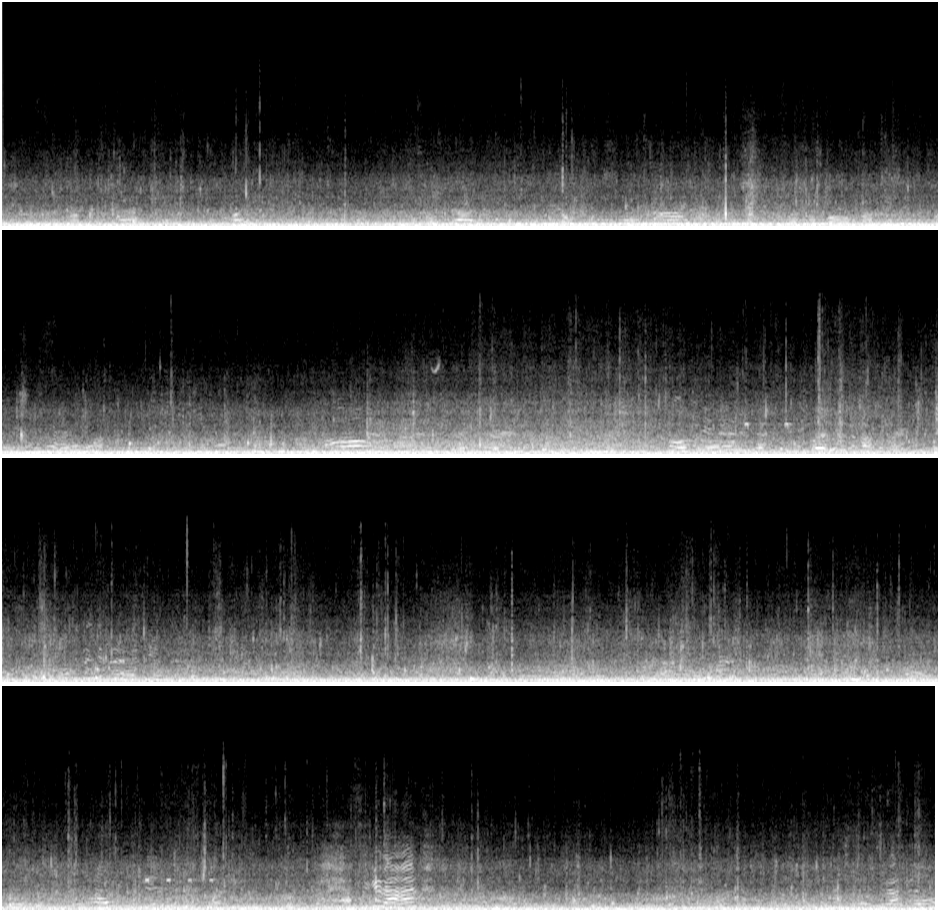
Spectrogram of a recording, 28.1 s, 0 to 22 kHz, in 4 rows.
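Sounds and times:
motorboat engine idling: 0.0s - 28.0s
faint voices: 3.0s - 16.4s, 18.6s - 25.1s.

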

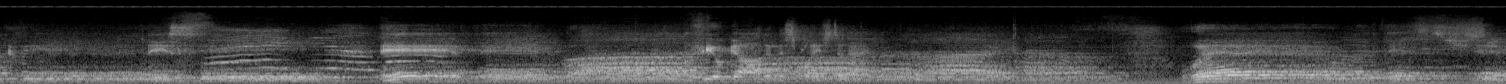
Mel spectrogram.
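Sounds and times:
choir singing gospel: 0.0s - 15.0s
steady low hum: 0.0s - 15.0s.

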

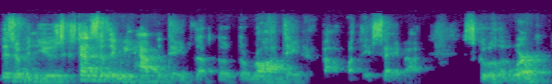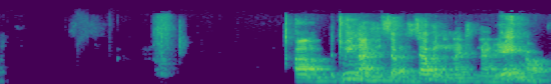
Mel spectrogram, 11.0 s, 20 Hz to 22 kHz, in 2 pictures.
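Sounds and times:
quick breath or throat noise: 7.0s - 7.4s.

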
